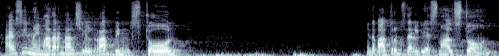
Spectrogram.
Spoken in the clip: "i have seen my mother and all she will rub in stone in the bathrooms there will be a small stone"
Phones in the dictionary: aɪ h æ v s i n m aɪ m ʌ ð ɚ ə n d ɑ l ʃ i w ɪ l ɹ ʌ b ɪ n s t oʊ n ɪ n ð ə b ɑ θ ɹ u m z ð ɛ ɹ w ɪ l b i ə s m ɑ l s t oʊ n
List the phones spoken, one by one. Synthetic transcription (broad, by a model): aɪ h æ v s i n m aɪ m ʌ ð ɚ ə n d ɑ l ʃ i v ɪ l ɹ ʌ b ɪ n s t oʊ n ɪ n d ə b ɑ t ɹ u m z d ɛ ɹ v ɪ l b i ə s m ɑ l s t oʊ n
